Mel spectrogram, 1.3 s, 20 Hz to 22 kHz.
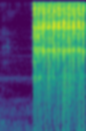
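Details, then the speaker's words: Toyota Supra (1200 hp) fuel injector, soaked in gasoline and bench-tested with a cheap pulse tester on 12 V battery. Crisp, evenly spaced rapid clicking: this one works, while injector number one did nothing. "Hear that? That works. This one, which was injector number one, nothing. No working."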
